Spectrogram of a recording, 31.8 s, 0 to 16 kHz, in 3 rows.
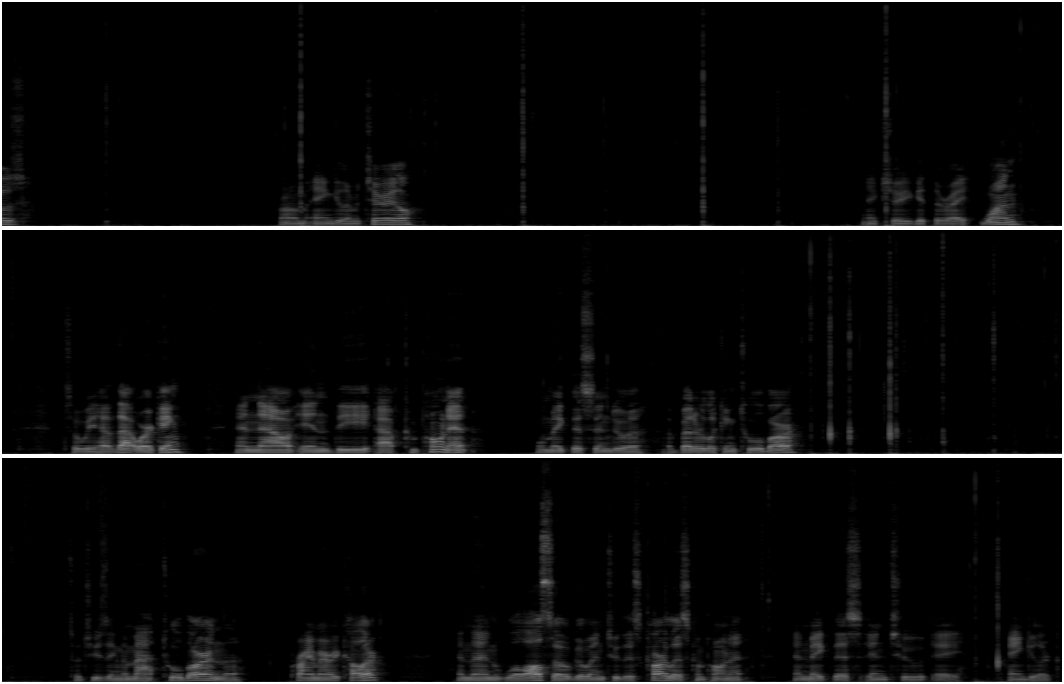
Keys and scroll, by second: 10.1 super+s, 20.1 super+j, 21.0 Return, 21.6 super+s, 28.6 super+a.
